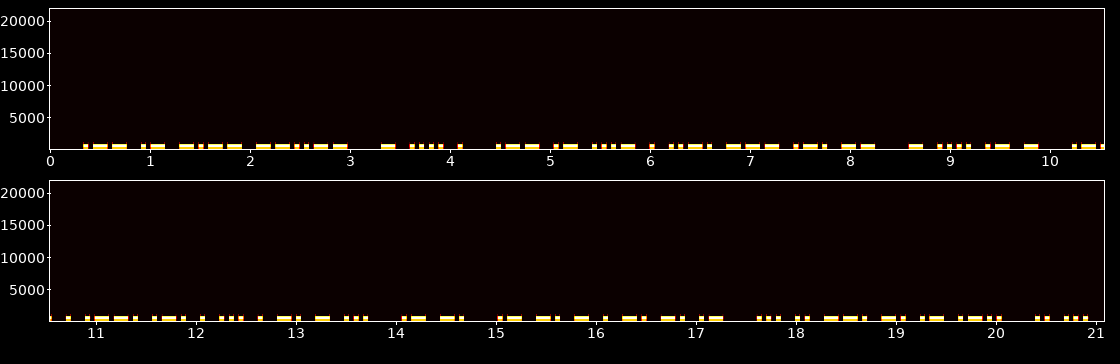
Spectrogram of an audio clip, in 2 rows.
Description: Morse code, heard as a keyed tone, about 25 wpm, 600 Hz. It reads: WAY, THE WAVEFORM THAT REPRESENTS AN ANTENNA SIGNAL IS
